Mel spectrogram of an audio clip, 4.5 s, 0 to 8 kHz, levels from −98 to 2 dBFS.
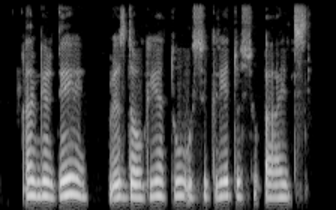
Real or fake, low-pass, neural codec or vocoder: real; 7.2 kHz; none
